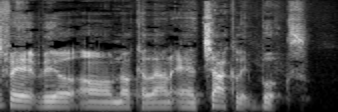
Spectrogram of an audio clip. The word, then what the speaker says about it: Fayetteville: And quick question: was Karen pronouncing your school right? Is that Fayetteville or? It's Fayetteville.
